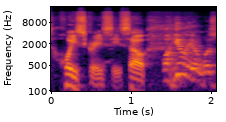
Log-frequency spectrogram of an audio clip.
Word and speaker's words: Royce Gracie: Royce Gracie. It's Hoist Gracie.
